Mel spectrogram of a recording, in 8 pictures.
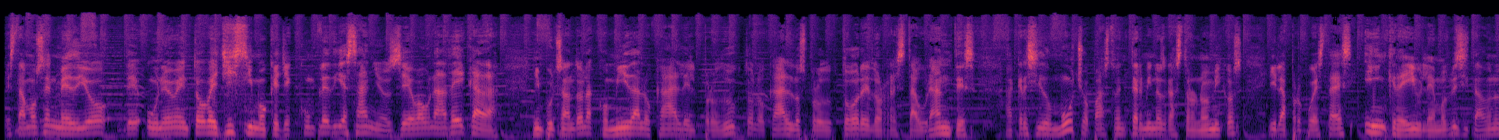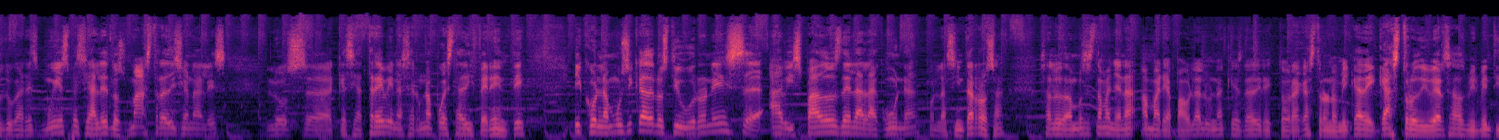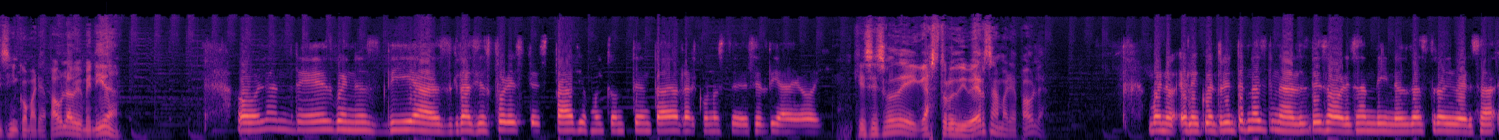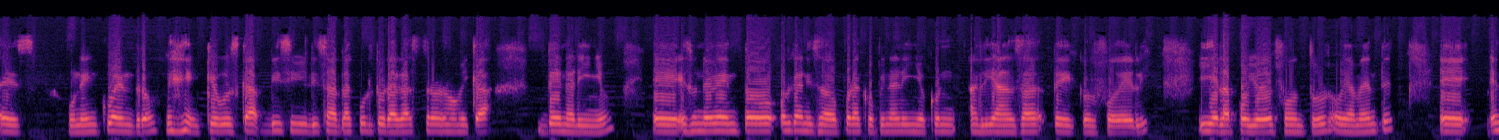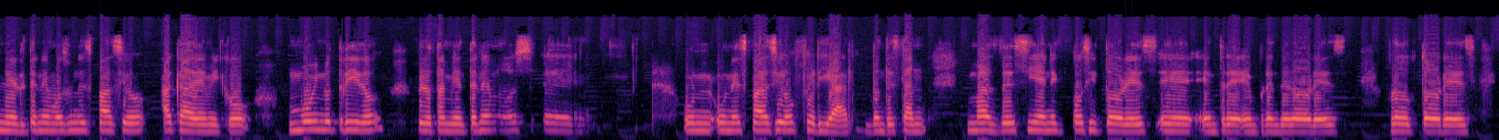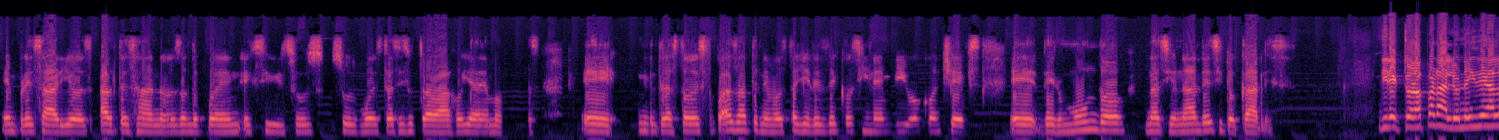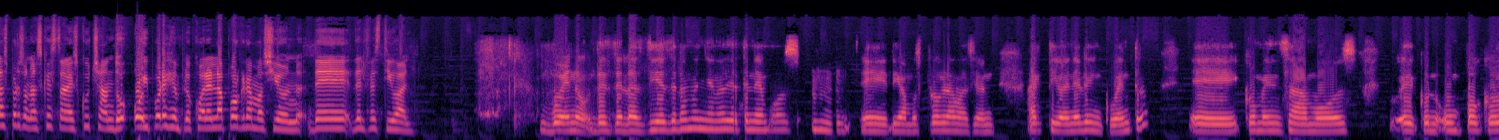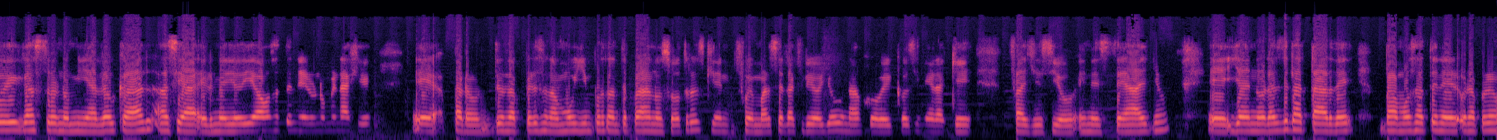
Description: En entrevista con A Vivir Que Son Dos Días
